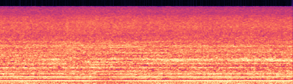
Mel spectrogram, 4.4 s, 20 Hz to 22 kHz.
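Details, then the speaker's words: 2005 Hewescraft 180 SeaRunner, Honda 90 outboard with 686 hours, at full throttle trimmed up, about 6000 rpm and 29 mph: steady high-pitched drone held flat, no surging, misses or rattles; healthy running. "6000 RPMs 29 . there we go we're gonna get 30."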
